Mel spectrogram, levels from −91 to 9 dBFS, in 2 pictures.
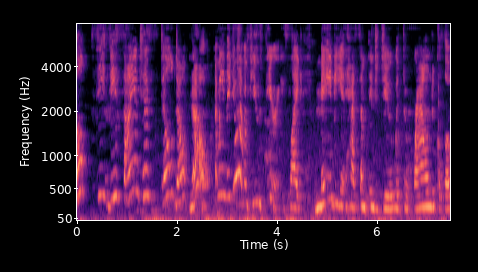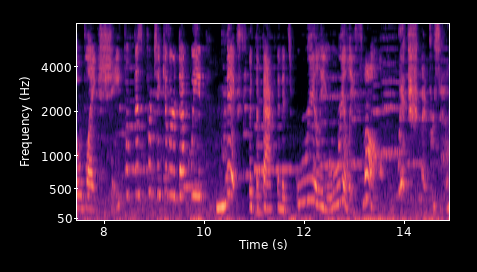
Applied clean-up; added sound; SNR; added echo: classical method WPE with log-MMSE.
